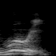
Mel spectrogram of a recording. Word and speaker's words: WUE: usually, but answer C, WUE. So it's called the Western Undergraduate Exchange. Doesn't mean you need to wear a cowboy hat and boots, right? But it's pronounced WUE, WUE.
